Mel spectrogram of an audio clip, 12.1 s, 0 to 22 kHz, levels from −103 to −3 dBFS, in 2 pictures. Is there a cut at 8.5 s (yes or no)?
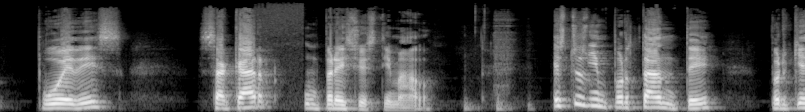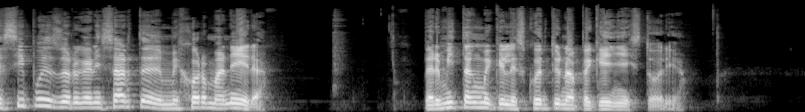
no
